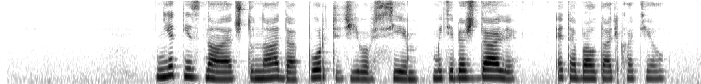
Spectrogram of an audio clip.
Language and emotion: Russian, neutral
